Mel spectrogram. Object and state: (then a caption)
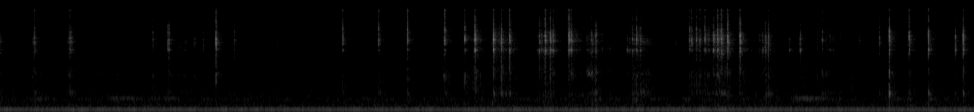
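Plastic cap tapped with nails. A hollow red plastic cap with a center hole and ridged edge, held in the hands, is scratched and tapped on the rim with long natural nails. The result is a run of quick, dry, bright clicks and brief scratchy bursts, some in tight clusters, over a steady low hum.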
